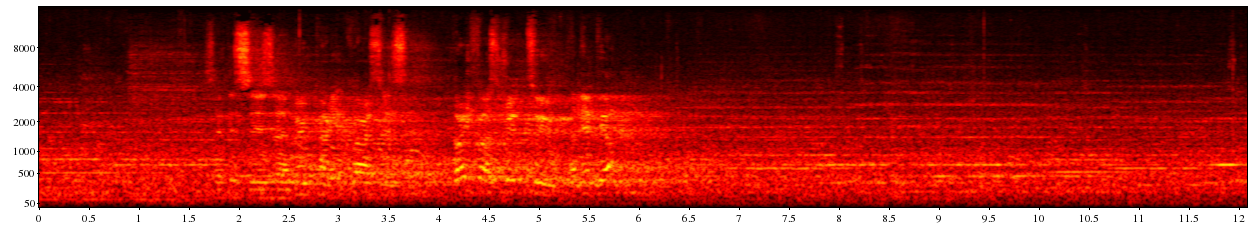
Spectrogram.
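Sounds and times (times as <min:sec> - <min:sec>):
reverberant arena background noise: 0:00.0 - 0:12.0.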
